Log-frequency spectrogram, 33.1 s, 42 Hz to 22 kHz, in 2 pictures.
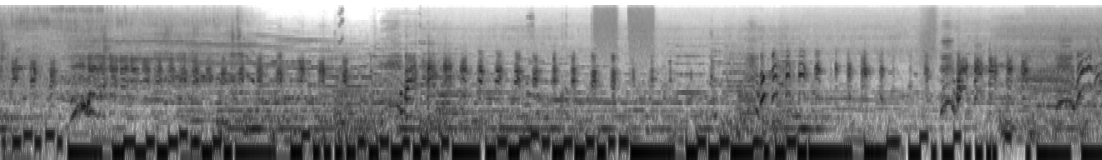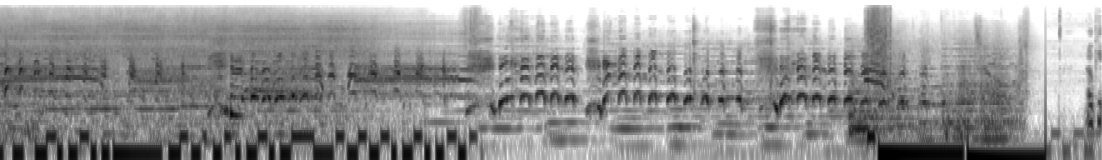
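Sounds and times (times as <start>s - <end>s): music with heavy bass: 0.0s - 23.6s
man laughing: 0.0s - 31.5s.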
